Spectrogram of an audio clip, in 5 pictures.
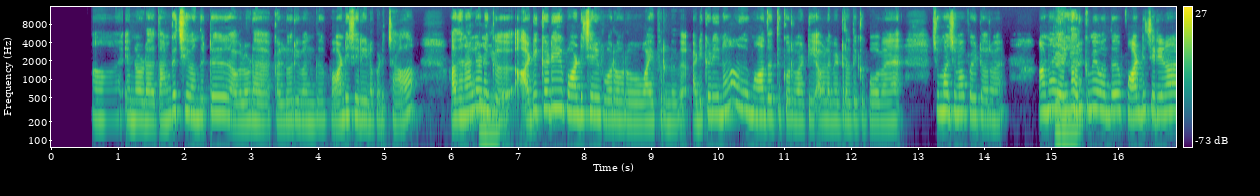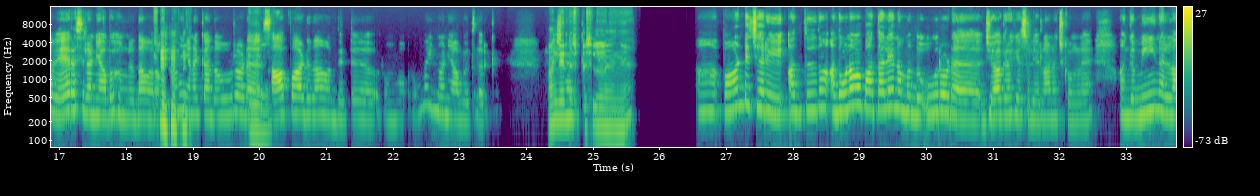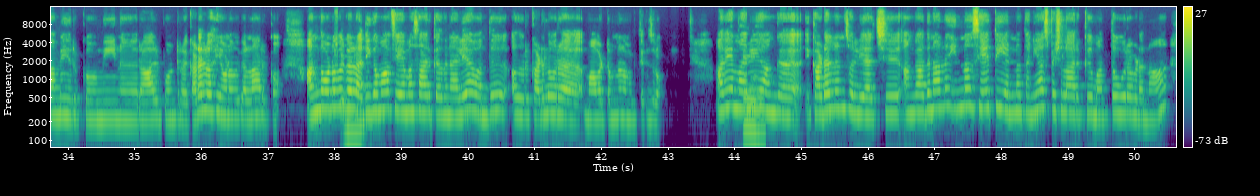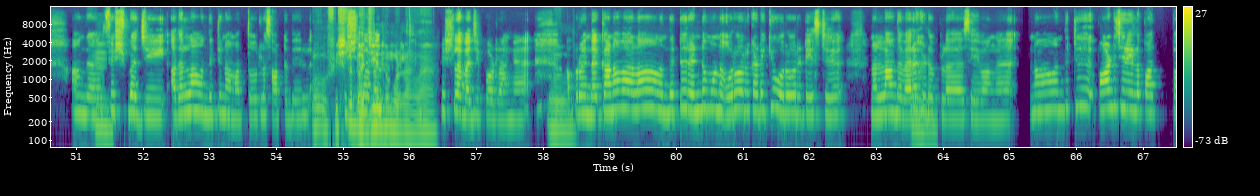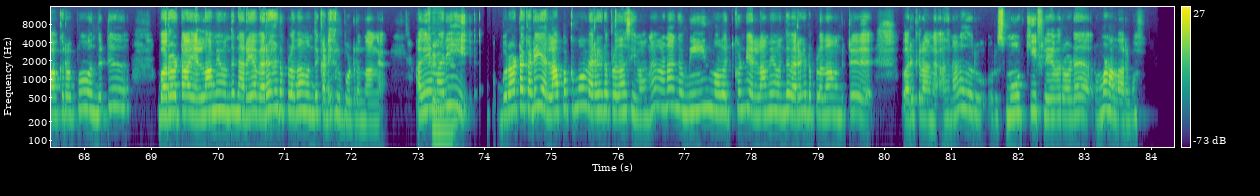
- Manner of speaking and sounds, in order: inhale; inhale; breath; laugh; inhale; in English: "ஜியோகிராஃபி"; inhale; inhale; in English: "ஃபேமஸ்"; inhale; inhale; laughing while speaking: "ஃபிஷ்ஷில பஜ்ஜி ஃபிஷ்ஷில பஜ்ஜி போடுறாங்க"; laugh; "போடுறாங்களா" said as "மூடுறாங்களா"; inhale; inhale; other background noise; inhale; other noise; inhale; in English: "ஸ்மோக்கி ஃப்ளேவர்"
- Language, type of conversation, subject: Tamil, podcast, ஒரு ஊரின் உணவுப் பண்பாடு பற்றி உங்கள் கருத்து என்ன?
